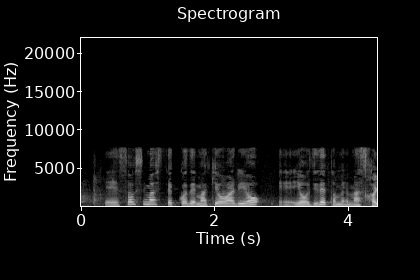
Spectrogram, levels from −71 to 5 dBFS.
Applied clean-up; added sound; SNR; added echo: none; none; none; none.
